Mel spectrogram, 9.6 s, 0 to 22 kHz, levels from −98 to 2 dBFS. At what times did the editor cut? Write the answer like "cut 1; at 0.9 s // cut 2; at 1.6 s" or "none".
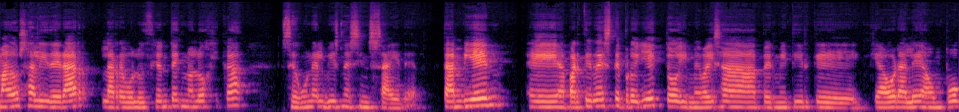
cut 1; at 4.4 s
